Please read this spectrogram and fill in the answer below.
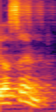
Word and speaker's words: assent: जैसे ASSENT असेंट और ASCENT असेंट। अब स्पेलिंग हल्की सी वैरी कर रही है लेकिन प्रोनाउंसिएशन दोनों का बिल्कुल सेम है, असेंट असेंट।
